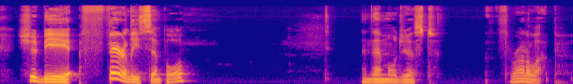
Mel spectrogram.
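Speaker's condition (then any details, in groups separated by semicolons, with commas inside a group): No condition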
